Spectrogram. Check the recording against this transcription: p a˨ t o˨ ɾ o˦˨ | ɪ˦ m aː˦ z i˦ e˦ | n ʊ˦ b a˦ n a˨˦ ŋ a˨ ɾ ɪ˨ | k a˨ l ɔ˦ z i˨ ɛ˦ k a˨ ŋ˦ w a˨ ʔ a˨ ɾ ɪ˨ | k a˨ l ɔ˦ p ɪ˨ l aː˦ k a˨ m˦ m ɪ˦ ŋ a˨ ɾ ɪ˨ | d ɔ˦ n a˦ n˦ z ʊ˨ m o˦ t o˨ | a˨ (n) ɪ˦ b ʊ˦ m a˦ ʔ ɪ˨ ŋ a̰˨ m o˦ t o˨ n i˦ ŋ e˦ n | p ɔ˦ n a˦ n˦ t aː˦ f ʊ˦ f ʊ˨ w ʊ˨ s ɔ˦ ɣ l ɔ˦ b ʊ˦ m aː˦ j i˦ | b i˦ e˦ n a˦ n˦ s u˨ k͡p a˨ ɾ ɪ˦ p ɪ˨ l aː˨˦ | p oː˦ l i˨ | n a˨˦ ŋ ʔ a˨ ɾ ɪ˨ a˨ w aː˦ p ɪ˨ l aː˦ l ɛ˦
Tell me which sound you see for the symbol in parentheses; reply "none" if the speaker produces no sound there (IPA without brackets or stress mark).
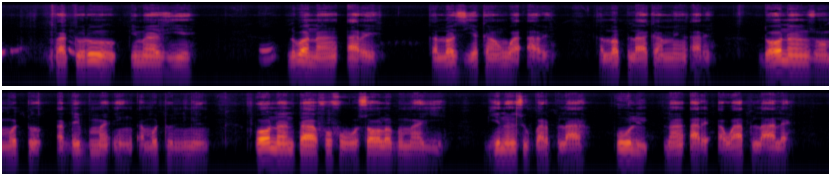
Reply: d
